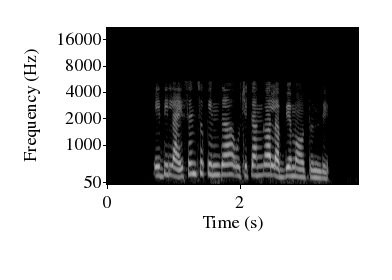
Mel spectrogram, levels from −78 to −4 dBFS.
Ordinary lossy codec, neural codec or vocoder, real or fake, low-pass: MP3, 48 kbps; vocoder, 44.1 kHz, 128 mel bands, Pupu-Vocoder; fake; 5.4 kHz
